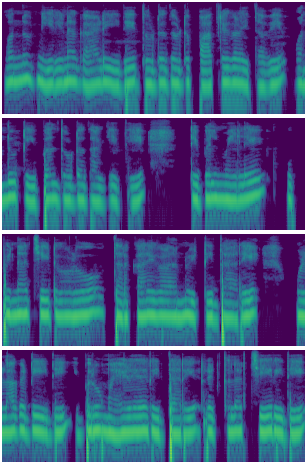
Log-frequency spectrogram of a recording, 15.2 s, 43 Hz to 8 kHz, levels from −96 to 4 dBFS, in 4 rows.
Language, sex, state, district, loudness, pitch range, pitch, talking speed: Kannada, female, Karnataka, Belgaum, -33 LUFS, 170-185 Hz, 180 Hz, 105 wpm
